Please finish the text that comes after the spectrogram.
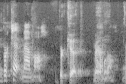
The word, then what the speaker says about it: Bereket Moma: Mamo, did I say it right? Yes. Say it for us. You can say Bereket Mama.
